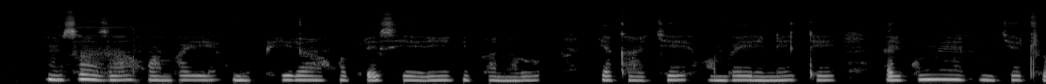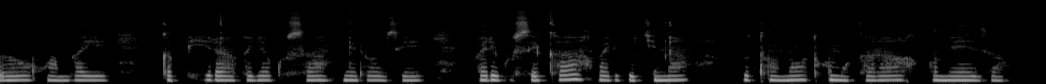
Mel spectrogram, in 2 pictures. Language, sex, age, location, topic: Kinyarwanda, female, 25-35, Kigali, health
